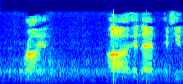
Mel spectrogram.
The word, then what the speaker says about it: Bryon: It's kind of like Byron, but Bryon.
